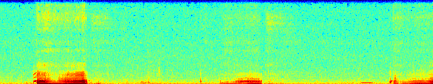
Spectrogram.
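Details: Female sleeping: two loud, rough snorts on the breath a few quiet seconds apart, then a third starting; snoring.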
